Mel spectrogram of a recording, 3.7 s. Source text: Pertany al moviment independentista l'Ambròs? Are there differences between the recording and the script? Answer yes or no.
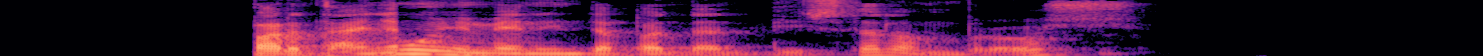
yes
